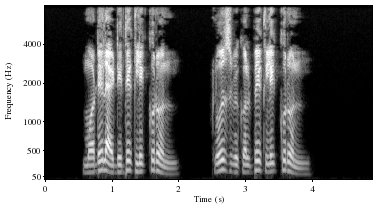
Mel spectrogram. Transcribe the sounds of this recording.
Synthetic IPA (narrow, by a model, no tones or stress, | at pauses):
mɔɖilajɖit̪eklikːɔɾun | kluzbikɔlpiklikːɔɾun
